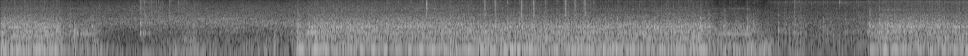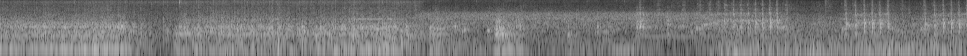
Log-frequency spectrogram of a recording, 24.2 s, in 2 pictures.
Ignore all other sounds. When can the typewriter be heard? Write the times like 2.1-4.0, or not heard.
5.3-7.5.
